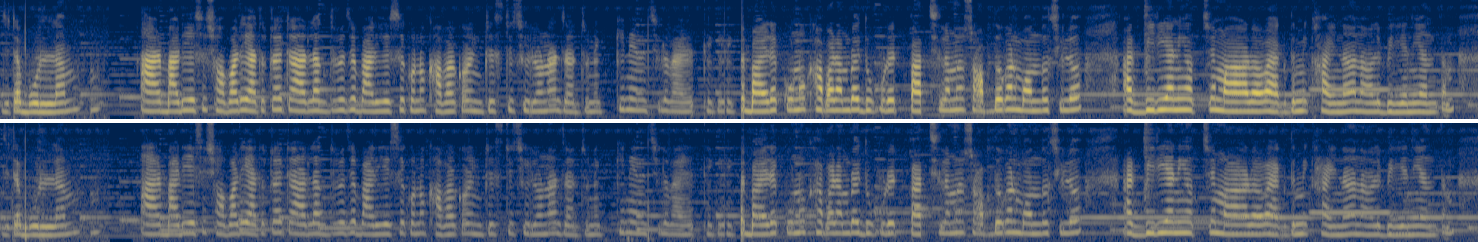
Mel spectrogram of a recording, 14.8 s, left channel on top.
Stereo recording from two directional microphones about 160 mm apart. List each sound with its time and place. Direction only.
0.1 s speech: 20° left (ahead or behind)
1.4 s a woman's voice: 35° left (ahead or behind)
5.4 s speech: 25° left (ahead or behind)
7.4 s a woman's voice: 35° left (ahead or behind)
